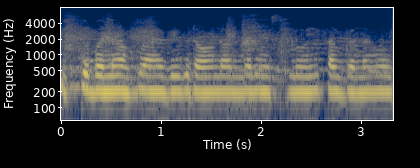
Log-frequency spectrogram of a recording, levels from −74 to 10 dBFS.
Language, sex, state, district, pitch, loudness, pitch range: Hindi, female, Bihar, Darbhanga, 200 Hz, -14 LUFS, 195-205 Hz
